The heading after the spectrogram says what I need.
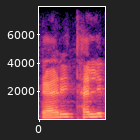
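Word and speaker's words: terephthalic: यहाँ पर ये पी साइलेंट है, टेरिथैलिक बोला जाता है ये, THALIC, टेरिथैलिक एसिड।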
